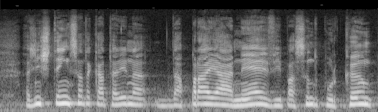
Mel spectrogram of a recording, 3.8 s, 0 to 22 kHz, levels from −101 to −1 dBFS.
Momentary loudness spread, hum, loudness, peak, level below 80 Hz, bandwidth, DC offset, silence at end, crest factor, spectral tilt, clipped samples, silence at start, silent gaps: 7 LU; none; -20 LUFS; -6 dBFS; -50 dBFS; 13.5 kHz; under 0.1%; 0 s; 14 dB; -5 dB/octave; under 0.1%; 0 s; none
